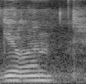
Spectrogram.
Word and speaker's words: Guillen: female soldier Vanessa Gillen I believe her last name is pronounced Gillen that came up missing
